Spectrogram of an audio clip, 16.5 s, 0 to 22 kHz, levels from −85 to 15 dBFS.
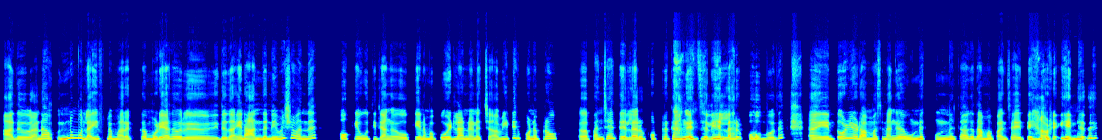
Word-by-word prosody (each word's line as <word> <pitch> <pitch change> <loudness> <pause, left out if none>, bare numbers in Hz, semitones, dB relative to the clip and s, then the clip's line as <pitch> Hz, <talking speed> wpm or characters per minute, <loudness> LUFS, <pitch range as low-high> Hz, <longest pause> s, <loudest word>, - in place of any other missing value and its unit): அது 240 +2 -1 0.2
ஆனா 285 +7 0 0.3
இன்னமும் 395 - +1
லைஃப்ல 280 +6 -1
மறக்க 215 +8 -2
முடியாத 245 +2 +3
ஒரு 215 -5 0 0.4
இது 210 +3 -1
தான். 200 0 +1
ஏன்னா 260 +1 +3
அந்த 245 +1 +2
நிமிஷம் 355 +7 -1
வந்து 270 +5 -1 0.5
"ஒகே 295 -1 -4
ஊத்திட்டாங்க" 225 -4 -2 0.2
ஒகே 240 +2 -2
நம்ம 235 -4 0
போய்டலாம்னு 255 +2 +2
நெனச்சா, 210 0 -4 0.2
வீட்டுக்கு 330 +5 -3
போன 275 -2 +2
அப்புறம் 310 +5 -2 0.4
அ - - +1 0.2
"பஞ்சாயத்த 300 +6 -1
எல்லாரும்" 225 +6 +2
கூப்பிட்டிருக்காங்கனு 285 -1 +2
சொல்லி 275 +3 +2
எல்லாரும் 260 +2 +1
போகும்போது 235 - -2 0.7
என் 250 -1 +1
தோழியோட 310 -1 +1
அம்மா 220 +4 -1
சொன்னாங்க, 230 -1 -2 0.2
"உன்னக் 265 +6 0 0.2
உன்னக்காக 265 +4 -1
தான்மா 250 +2 +2
பஞ்சாயத்தே!" 220 +5 0 0.2
அப்படினு, 265 +4 +1 0.2
"என்னது? 280 - 0
260 Hz, 140 wpm, -23 LUFS, 230-285 Hz, 0.7 s, முடியாத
